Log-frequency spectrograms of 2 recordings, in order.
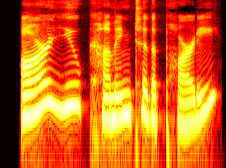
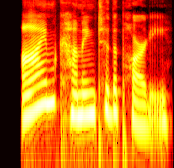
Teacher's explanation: your voice rises at the end of yes or no questions and falls at the end of statements and most information questions. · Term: intonation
